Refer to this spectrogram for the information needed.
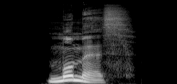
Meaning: genitive of Mumm
- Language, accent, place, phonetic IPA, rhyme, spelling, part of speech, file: German, Germany, Berlin, [ˈmʊməs], -ʊməs, Mummes, noun, De-Mummes.ogg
